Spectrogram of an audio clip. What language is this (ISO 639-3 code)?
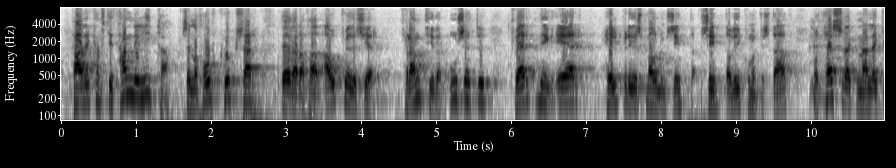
isl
